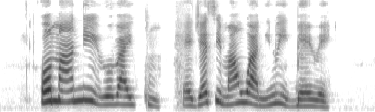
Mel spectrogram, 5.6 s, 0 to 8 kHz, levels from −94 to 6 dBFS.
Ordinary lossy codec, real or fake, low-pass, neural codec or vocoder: none; real; none; none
